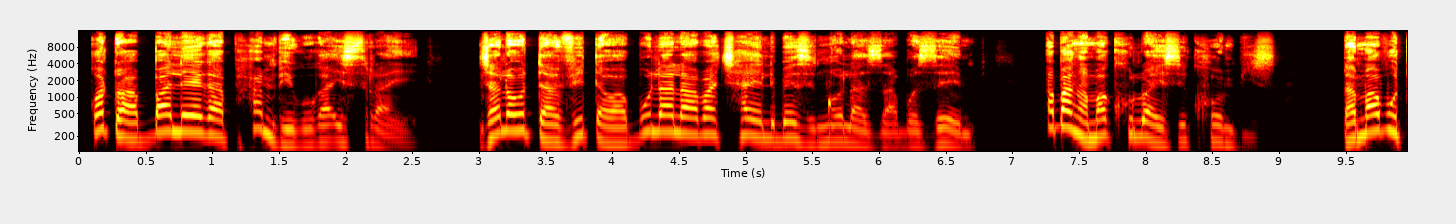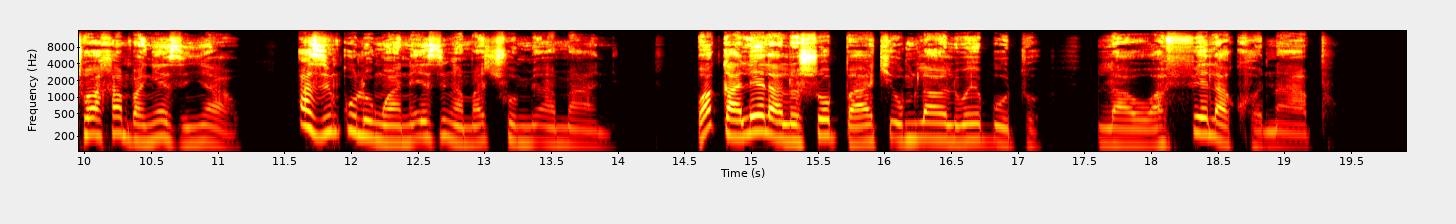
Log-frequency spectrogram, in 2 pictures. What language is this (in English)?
North Ndebele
